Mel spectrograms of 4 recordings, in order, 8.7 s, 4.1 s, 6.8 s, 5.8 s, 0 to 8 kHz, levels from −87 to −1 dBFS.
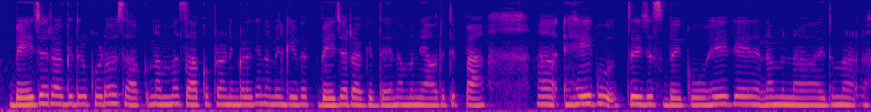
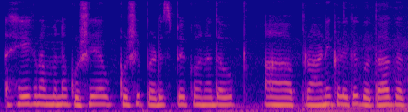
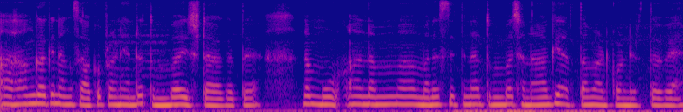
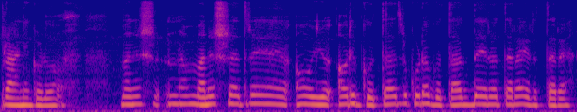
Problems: none marked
